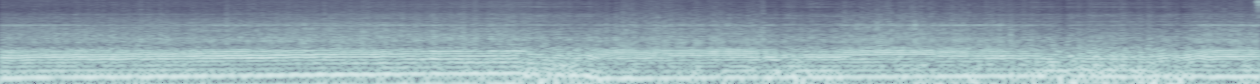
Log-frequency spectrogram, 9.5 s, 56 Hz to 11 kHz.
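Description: A second-hand SZ16 motorcycle engine runs loud and close, droning steadily with a throttle blip partway through that lifts the pitch before settling back.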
